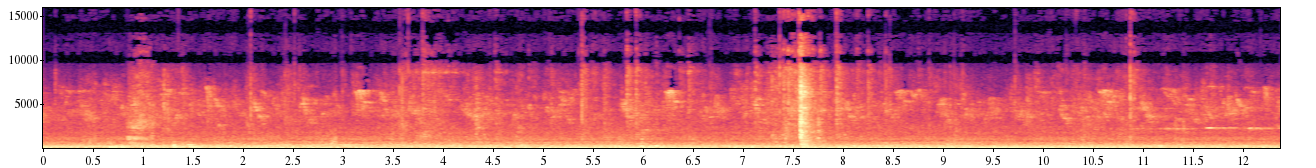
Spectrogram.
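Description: Small birds chirping and twittering over a steady low hum, with one sharp click about seven and a half seconds in.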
